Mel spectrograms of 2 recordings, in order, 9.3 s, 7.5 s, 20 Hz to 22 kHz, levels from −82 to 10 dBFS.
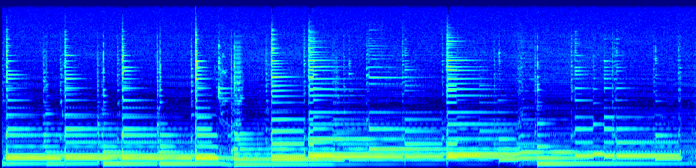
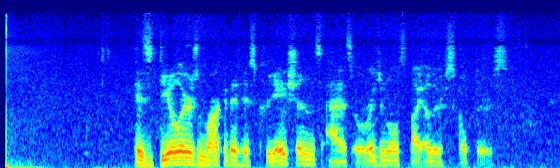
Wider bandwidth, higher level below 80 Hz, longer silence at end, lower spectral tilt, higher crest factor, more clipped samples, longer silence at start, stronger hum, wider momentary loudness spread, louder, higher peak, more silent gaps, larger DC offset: first, over 20 kHz vs 16.5 kHz; second, -80 dBFS vs -44 dBFS; second, 0 s vs 0.75 s; second, -3.5 dB/octave vs -6 dB/octave; first, 26 dB vs 18 dB; neither; about the same, 0.05 s vs 0.1 s; neither; second, 8 LU vs 16 LU; second, -30 LUFS vs -18 LUFS; about the same, -4 dBFS vs -2 dBFS; neither; neither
